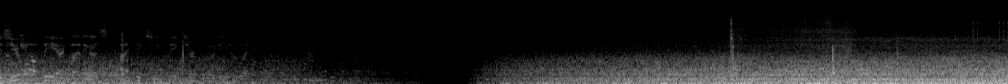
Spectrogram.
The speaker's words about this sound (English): Honestly, sitting in traffic right now, the only thing that's kind of keeping my mind at peace is the fact that I have this recorder on.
